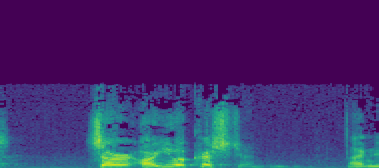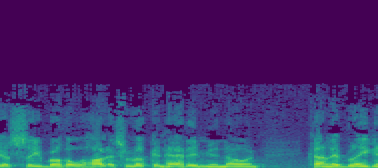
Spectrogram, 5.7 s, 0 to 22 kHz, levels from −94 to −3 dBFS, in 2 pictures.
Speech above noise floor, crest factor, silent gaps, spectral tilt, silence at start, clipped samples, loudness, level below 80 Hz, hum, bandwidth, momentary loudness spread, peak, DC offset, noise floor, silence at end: 36 dB; 16 dB; none; -3.5 dB/octave; 0 s; under 0.1%; -19 LUFS; -56 dBFS; none; 11 kHz; 11 LU; -4 dBFS; under 0.1%; -55 dBFS; 0 s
